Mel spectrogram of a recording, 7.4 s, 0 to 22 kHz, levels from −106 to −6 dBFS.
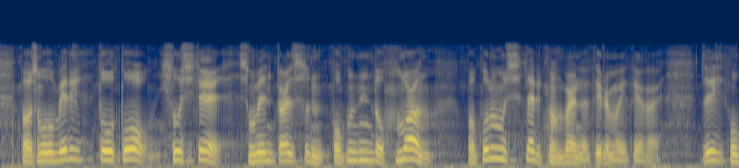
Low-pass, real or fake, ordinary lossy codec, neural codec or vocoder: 7.2 kHz; fake; none; autoencoder, 22.05 kHz, a latent of 192 numbers a frame, VITS, trained on many speakers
